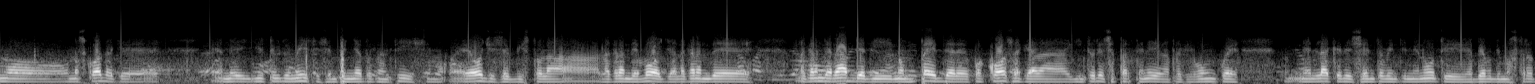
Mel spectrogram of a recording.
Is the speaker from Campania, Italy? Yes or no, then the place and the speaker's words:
yes; Naples, Campania, Italy; now in Milan, Italy; ma io vivo a Milano, sono un milanese adottato, un napoletano tipico.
